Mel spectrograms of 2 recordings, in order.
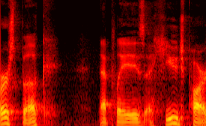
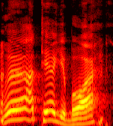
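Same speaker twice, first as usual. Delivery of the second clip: shrill, booming, high, loud put-on Louisiana accent; 14 semitones higher, 9 dB louder than usual. Rehearsing a line, the speaker jokes about slipping into an accent: Louisiana accent. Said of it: "Why am I turning into like a Louisiana accent?".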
